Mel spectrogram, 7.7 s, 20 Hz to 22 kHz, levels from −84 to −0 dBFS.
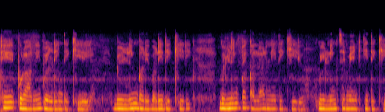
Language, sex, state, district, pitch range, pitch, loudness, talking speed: Rajasthani, female, Rajasthan, Nagaur, 145-160 Hz, 155 Hz, -22 LUFS, 155 wpm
